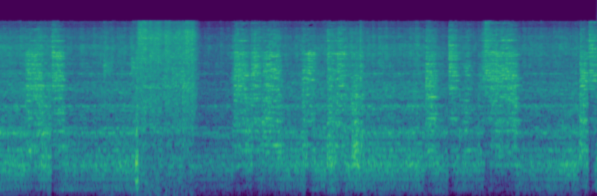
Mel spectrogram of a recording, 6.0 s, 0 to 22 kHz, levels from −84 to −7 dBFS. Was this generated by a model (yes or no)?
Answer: no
